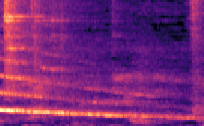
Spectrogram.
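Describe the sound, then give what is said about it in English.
A police car siren sounds loud and steady, its pitch sliding downward as the vehicle passes by, with low, muffled background noise underneath. “Sorry, there's a police car just went by.”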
